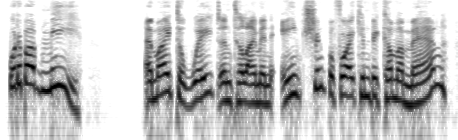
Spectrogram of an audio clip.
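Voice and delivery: high, loud anguished plea; shrill protest. A narrator's reading. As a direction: cry out against the unfairness.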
